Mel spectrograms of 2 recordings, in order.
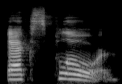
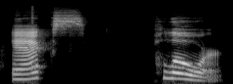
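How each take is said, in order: First: Said in the usual way. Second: "Explore" broken as EX, long pause, PLORE; "Explore" pulled apart for spelling; syllable by syllable. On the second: Shown as a demonstration. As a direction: dictate "Explore" in two separated syllables. Dictating a word by syllables.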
